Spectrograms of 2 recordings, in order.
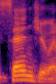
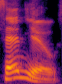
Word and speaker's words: Sanyo: but I had a few guys who were saying Sanjo, and I was like, that's not right. His name is Sanyo.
